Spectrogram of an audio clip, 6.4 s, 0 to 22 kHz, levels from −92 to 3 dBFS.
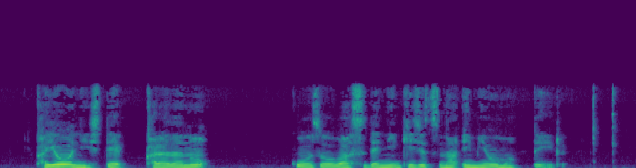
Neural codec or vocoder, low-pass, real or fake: none; 10.8 kHz; real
